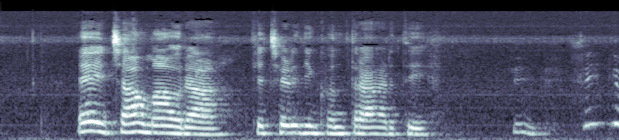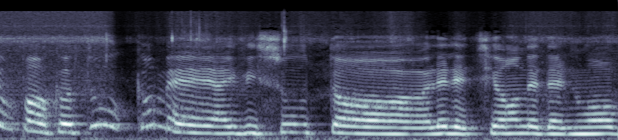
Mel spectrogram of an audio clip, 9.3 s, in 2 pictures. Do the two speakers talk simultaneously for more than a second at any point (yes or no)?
no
